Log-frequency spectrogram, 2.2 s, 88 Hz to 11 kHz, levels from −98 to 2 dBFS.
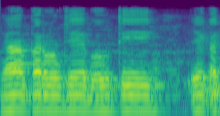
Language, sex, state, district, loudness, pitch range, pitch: Hindi, male, Rajasthan, Bikaner, -18 LUFS, 105-110 Hz, 110 Hz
